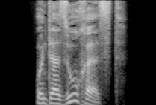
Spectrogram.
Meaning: second-person singular subjunctive I of untersuchen
- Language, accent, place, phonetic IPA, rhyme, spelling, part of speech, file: German, Germany, Berlin, [ˌʊntɐˈzuːxəst], -uːxəst, untersuchest, verb, De-untersuchest.ogg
